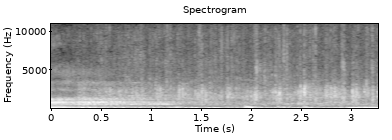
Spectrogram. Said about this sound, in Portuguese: Vamos chamar a penúltima dupla da grande final. Vamos receber com aplausos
